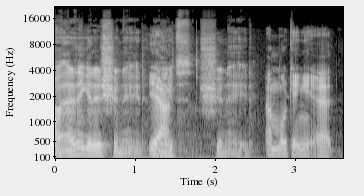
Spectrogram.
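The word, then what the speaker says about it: Sinéad: wait wait I'm wrong I think it is Sinead yeah Sinead I'm looking at the Wikipedia pronunciation and it's Sinead yeah with Nate all capitalized Irishmen every say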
